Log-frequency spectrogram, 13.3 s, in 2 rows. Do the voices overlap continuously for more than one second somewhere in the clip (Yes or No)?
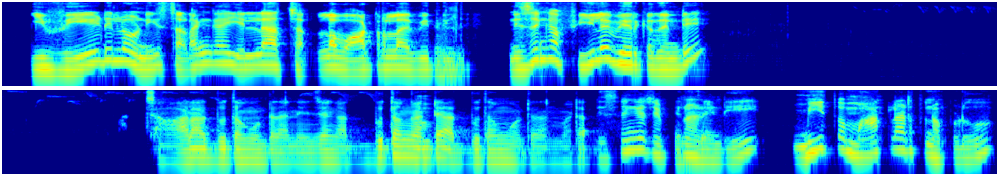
No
